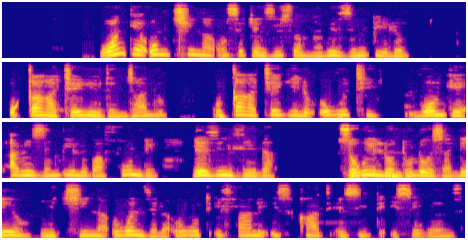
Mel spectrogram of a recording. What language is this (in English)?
North Ndebele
